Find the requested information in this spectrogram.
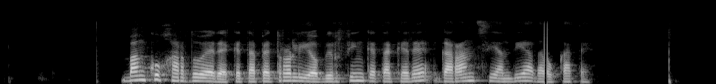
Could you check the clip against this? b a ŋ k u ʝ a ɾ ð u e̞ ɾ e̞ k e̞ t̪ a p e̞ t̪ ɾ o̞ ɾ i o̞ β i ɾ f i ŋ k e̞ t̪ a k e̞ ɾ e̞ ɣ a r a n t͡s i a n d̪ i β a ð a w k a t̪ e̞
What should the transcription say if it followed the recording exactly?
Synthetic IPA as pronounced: b a ŋ k u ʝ a ɾ ð u e̞ ɾ e̞ k e̞ t̪ a p e̞ t̪ ɾ o̞ l i o̞ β i ɾ f i ŋ k e̞ t̪ a k e̞ ɾ e̞ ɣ a r a n t͡s i a n d̪ i a ð a w k a t̪ e̞

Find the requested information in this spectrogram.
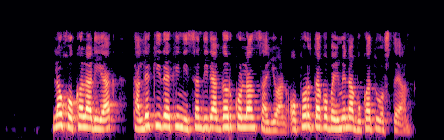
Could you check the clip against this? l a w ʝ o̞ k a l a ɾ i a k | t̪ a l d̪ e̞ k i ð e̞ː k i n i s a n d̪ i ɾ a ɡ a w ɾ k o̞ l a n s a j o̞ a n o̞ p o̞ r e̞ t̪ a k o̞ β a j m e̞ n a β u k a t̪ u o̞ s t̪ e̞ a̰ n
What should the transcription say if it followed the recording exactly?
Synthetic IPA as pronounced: l a w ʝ o̞ k a l a ɾ i a k | t̪ a l d̪ e̞ k i ð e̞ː k i n i s a n d̪ i ɾ a ɡ a w ɾ k o̞ l a n s a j o̞ a n o̞ p o̞ r e̞ t̪ a k o̞ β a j m e̞ n a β u k a t̪ u o̞ s t̪ e̞ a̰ n

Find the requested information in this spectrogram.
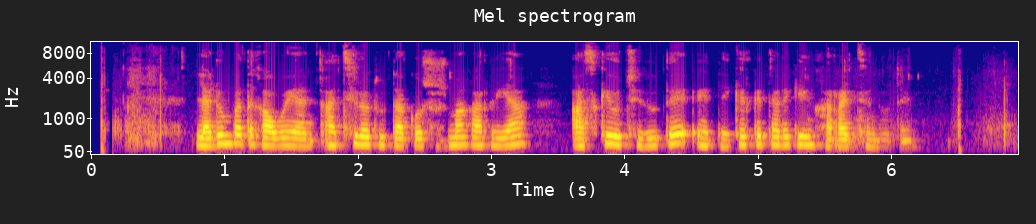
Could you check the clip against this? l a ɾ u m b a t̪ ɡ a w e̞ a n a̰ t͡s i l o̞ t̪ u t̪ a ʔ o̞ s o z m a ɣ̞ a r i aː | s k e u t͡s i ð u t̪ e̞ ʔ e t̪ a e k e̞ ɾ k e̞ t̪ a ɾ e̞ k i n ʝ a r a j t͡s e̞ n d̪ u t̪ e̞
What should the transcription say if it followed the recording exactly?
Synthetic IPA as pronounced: l a ɾ u m b a t̪ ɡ a w e̞ a n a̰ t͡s i l o̞ t̪ u t̪ a k o̞ s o z m a ɣ̞ a r i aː | s k e u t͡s i ð u t̪ e̞ ʔ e t̪ a i k e̞ ɾ k e̞ t̪ a ɾ e̞ k i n ʝ a r a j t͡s e̞ n d̪ u t̪ e̞

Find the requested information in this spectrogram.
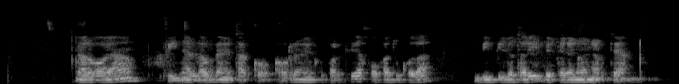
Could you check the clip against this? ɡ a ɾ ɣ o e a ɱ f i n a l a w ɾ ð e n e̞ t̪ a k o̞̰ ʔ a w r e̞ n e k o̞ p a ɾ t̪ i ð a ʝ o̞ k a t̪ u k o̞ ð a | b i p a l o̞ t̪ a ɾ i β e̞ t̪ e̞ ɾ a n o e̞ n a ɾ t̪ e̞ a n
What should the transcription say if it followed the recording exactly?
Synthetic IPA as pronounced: ɡ a ɾ ɣ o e a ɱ f i n a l a w ɾ ð e n e̞ t̪ a k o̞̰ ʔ a w r e̞ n e k o̞ p a ɾ t̪ i ð a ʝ o̞ k a t̪ u k o̞ ð a | b i p i l o̞ t̪ a ɾ i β e̞ t̪ e̞ ɾ a n o e̞ n a ɾ t̪ e̞ a n

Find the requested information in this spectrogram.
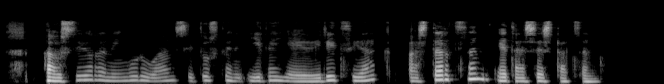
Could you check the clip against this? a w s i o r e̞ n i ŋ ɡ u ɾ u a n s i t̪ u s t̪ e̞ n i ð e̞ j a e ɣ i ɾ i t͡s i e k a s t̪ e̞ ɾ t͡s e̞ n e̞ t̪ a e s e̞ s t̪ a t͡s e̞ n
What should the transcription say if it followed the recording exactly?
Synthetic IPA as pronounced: a w s i o r e̞ n i ŋ ɡ u ɾ u a n s i t̪ u s t̪ e̞ n i ð e̞ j a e ð i ɾ i t͡s i a k a s t̪ e̞ ɾ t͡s e̞ n e̞ t̪ a e s e̞ s t̪ a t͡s e̞ n

